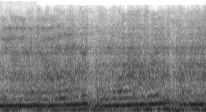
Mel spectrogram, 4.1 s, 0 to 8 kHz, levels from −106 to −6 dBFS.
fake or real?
fake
